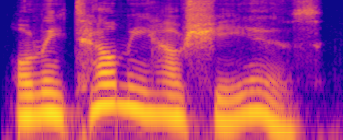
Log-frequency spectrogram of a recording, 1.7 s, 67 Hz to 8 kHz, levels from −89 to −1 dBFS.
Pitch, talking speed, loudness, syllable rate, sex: 160 Hz, 210 wpm, -16 LUFS, 4.6 syllables/s, male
